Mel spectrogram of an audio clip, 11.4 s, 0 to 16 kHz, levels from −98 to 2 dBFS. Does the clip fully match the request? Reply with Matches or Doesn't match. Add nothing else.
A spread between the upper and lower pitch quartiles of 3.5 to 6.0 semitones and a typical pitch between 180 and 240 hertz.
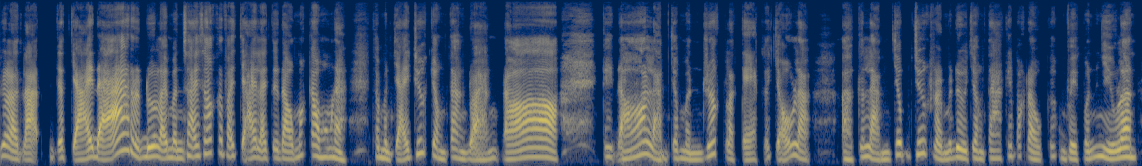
Matches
